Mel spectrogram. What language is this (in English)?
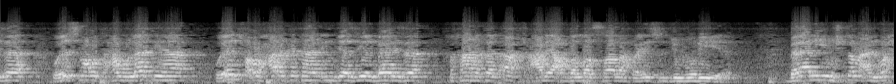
Arabic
